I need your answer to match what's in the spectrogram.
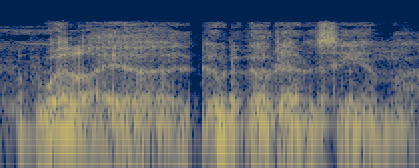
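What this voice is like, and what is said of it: Imitates another person's voice. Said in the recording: “That was a really good Keanu impression... It was a bit too acty.”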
